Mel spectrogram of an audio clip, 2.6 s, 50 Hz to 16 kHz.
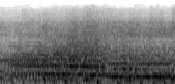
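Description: A 1000 Yamaha racing motorcycle in a WERA 4-hour national endurance race at No Problem Raceway screams past at full throttle on the front straight. The engine note is loud, close and continuous, with rapid pulsing harmonics, and nobody speaks.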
